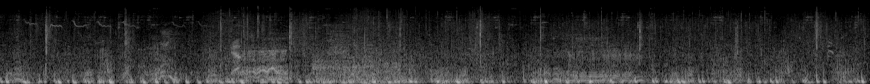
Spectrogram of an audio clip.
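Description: A horse's hooves clop on grass.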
